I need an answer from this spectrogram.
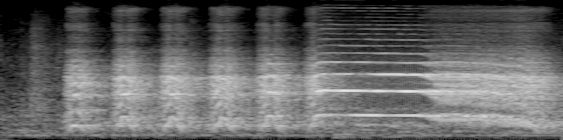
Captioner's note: turkey locator calls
